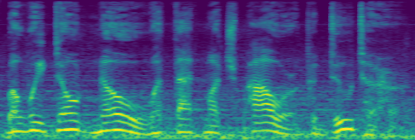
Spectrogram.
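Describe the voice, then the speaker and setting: A man playing a thoughtful, cautious smith and trusted ally in a video game cutscene, speaking in a solemn, deliberate way. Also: medium pitch, big pitch swings, lightly acted. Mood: troubled, doubtful. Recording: long reverb, music under the voice.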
